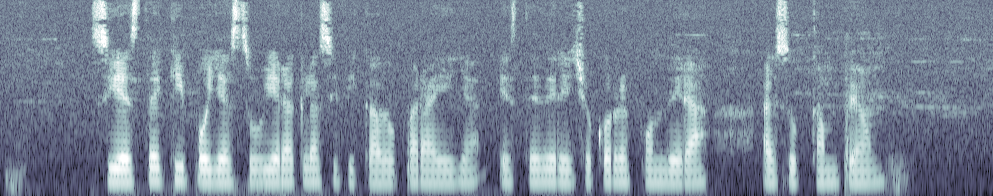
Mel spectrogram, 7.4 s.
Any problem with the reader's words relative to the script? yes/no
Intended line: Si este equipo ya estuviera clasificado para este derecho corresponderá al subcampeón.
yes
